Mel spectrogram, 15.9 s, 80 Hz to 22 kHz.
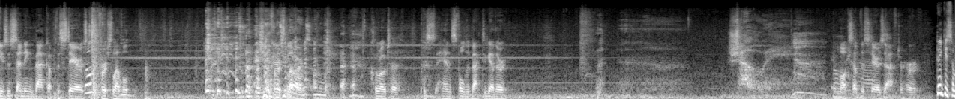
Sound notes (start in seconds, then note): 2.2 offscreen thump; 3.4 all laugh; 8.7 unimpressed huff; 10.2 breathy voice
